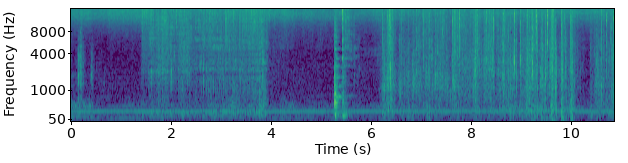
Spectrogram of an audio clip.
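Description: Hot water poured into a plastic zip-top bag of dehydrated rice, then the bag crinkling and crackling as it is handled. A single brief knock about five seconds in.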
